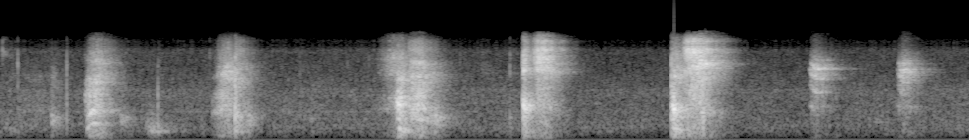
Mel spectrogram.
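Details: Pet cat meowing in reaction to people sneezing, which he is said to dislike: five loud, breathy human sneezes, then two short, clipped, mid-pitched meows in quick succession at the end.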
